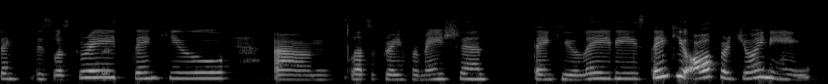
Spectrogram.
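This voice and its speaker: Raising and projecting her high voice, a woman speaks with a Spanish accent and a bright, sharp tone. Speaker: therapist and show host. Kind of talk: live-stream interview.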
